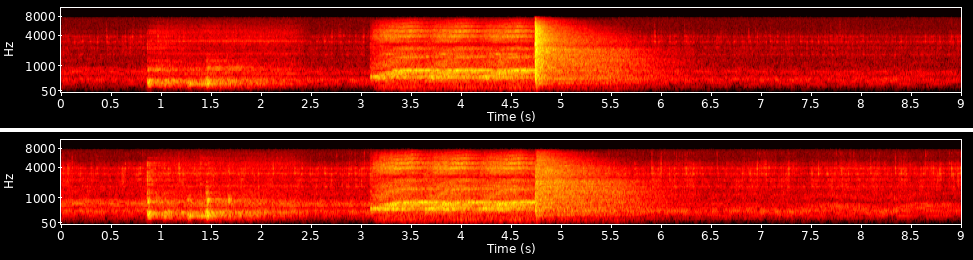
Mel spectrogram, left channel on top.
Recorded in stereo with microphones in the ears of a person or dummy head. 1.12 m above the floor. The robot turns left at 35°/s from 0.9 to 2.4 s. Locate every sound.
0.8 s a rattle: 25° right (ahead or behind), 0.5 m; by 1.8 s 30° right (ahead or behind), 0.5 m
3.1 s an alarm: 10° right (ahead or behind), 2.5 m
4.7 s a clap: 65° left (ahead or behind), 0.6 m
